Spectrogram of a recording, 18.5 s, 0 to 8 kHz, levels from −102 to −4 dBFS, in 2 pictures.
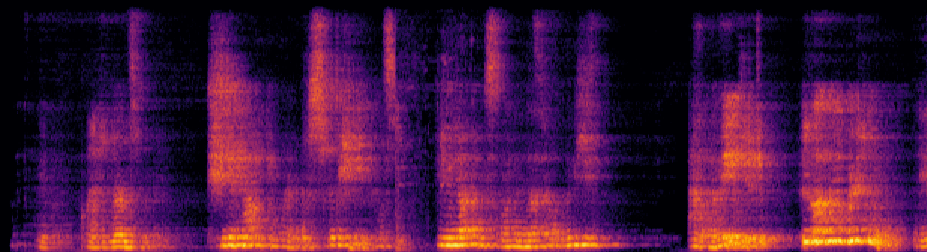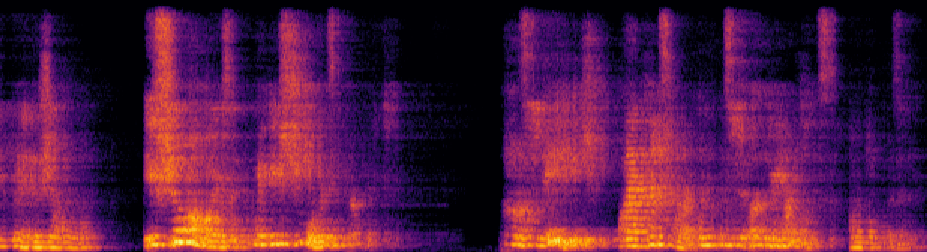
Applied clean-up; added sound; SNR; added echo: neural mask model DeepFilterNet 3.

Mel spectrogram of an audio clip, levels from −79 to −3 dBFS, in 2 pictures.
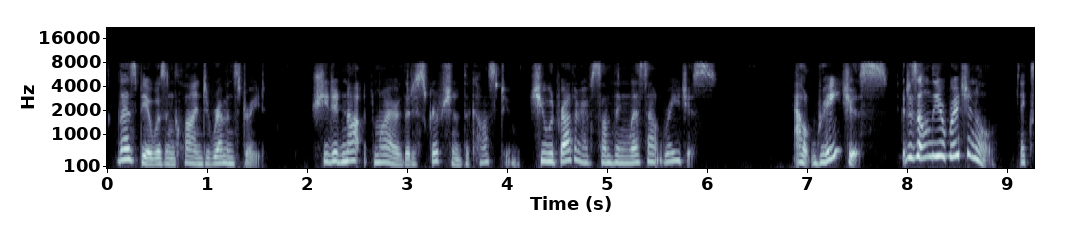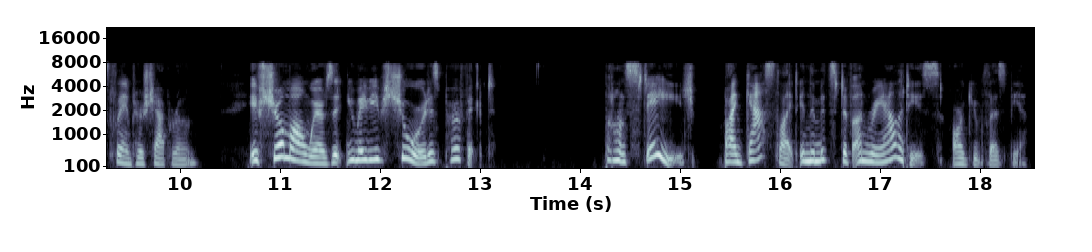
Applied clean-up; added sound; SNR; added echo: none; none; none; none.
